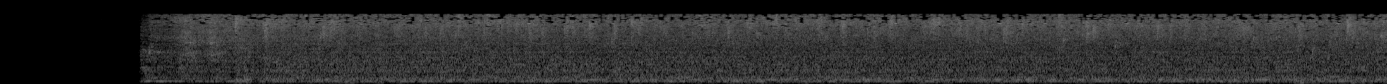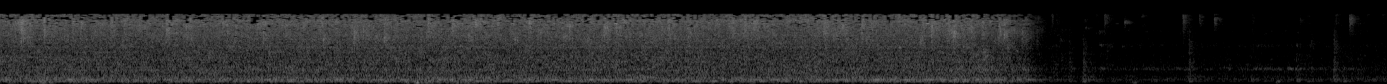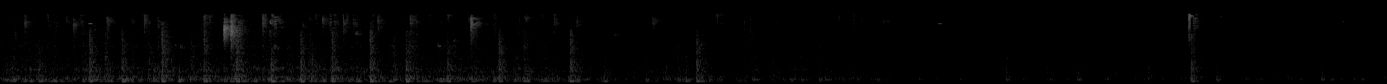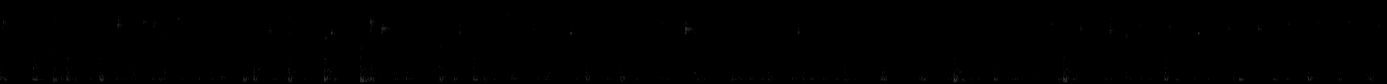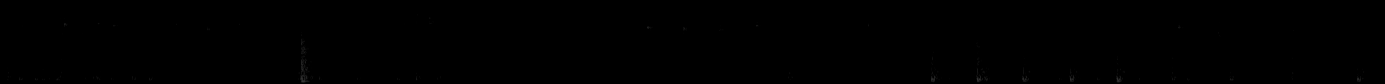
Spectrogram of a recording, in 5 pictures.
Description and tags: Shower Head 2 Run Stop Drip
Disperse head (soft stream) shower head in a shower stall. Water turns on, runs, shuts off, drips.
Cleaned up with iZotope RX 6.
AudioDramaHub, faucet, shower, water, drip, bath, bathroom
